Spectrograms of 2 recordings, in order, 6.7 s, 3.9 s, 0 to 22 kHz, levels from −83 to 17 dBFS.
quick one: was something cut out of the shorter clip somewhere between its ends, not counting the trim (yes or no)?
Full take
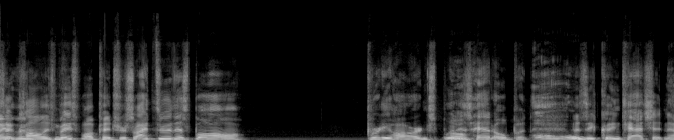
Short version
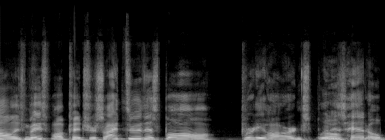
yes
